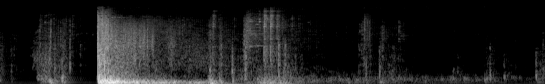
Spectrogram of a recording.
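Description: Gunshots ring out in quick bursts.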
